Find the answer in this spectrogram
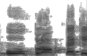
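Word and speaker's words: o'clock: ও ক্লক মানে হলো কিন্তু অফ ক্লক। অফ ক্লক। কিন্তু লেখার সময় আমরা সেটা দেখতে পাই না। এই অফটাকে সাইলেন্ট করা থাকে। অফটা মানে এফটাকে উজ্জ করা থাকে।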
